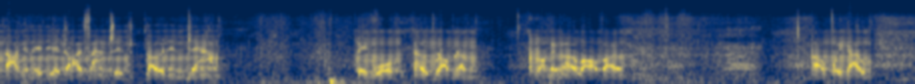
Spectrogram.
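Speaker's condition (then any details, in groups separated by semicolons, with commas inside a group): Laryngeal cancer with laryngectomy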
